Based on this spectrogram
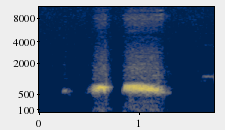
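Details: One coo phrase from a spotted dove trained to call on the ground: a tiny soft pip, a short rounded note, then a longer steady coo.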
